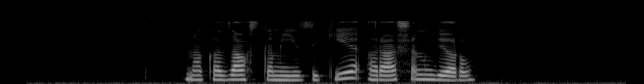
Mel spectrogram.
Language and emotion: Russian, neutral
